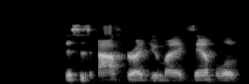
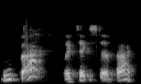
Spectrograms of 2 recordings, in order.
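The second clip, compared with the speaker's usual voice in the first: higher, eager order to step back; playful command; 10 semitones higher than usual. Retold or imitated. Coach to improving players, eager higher command. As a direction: push them back with playful excitement. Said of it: "You're like".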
